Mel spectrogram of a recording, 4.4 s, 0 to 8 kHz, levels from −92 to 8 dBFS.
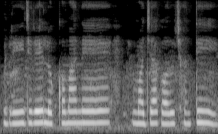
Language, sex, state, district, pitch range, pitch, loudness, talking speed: Odia, female, Odisha, Khordha, 245-260 Hz, 255 Hz, -15 LUFS, 70 wpm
